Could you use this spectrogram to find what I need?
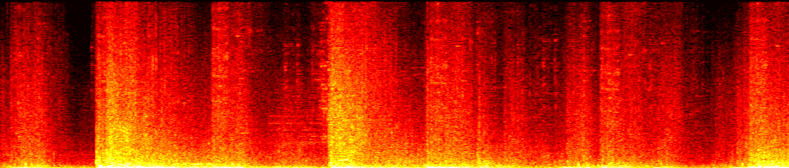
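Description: Swords clash with loud metallic hits.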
